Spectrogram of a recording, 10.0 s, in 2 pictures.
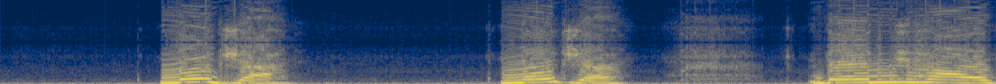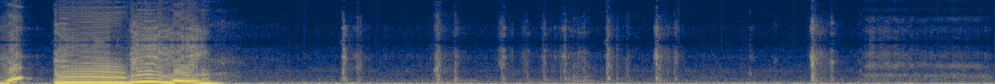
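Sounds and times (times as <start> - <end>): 
steady low hum: 0.0 - 9.9
speech: 0.8 - 1.5, 2.4 - 6.2
typing on a computer keyboard into a text chat: 6.6 - 9.3.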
